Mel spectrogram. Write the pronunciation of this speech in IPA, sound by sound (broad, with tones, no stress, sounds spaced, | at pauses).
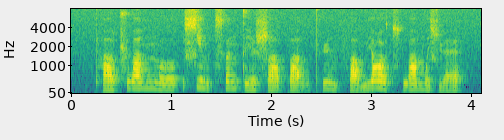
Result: pʰ ä˧˥ ʈ͡ʂ w a˥ n n̪ ɤ˥ | ɕ i˥˩ n t͡sʰ ə˥ n t̪ i˧˥ ʂ ä˧˥ p a̰˨˩ n pʰ y˥˩ n f ä̰˨˩ m j ɑ˥˩ ʊ̯ t͡sʰ w ä˥ m ɤ˨ ɕ ɥ ɛ˧˥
